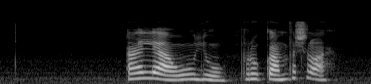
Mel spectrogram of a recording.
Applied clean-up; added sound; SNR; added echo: none; none; none; none.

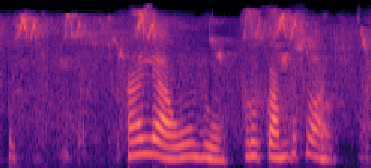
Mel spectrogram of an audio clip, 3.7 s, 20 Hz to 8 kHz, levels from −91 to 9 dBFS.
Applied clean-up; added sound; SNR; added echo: neural mask model Resemble Enhance denoiser.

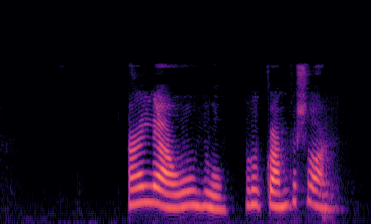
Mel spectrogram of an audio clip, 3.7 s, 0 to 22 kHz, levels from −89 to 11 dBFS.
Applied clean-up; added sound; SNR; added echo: neural mask model DeepFilterNet 3.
